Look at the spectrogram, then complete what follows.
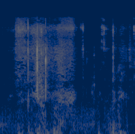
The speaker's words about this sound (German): Hör mal eine Schere.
